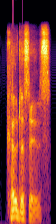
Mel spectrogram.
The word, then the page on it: codices: British English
